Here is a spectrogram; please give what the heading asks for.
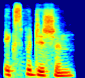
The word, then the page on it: expedition: Indian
